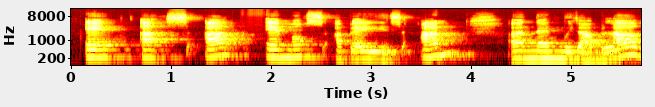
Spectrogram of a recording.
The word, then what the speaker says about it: he: is the h verb remember we don't pronounce the h so it's e and then with our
